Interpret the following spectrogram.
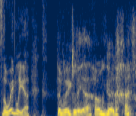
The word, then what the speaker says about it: Weigela: Well, we're talking about the Weigela, Weigela. That's the typical pronunciation, I guess. I guess in German it would be Weigela, but Weigela is what we call it.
